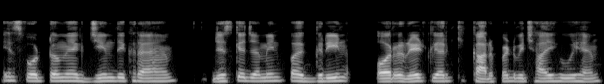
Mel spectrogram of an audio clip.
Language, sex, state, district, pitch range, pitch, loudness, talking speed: Hindi, male, Jharkhand, Palamu, 145-160 Hz, 150 Hz, -19 LUFS, 200 wpm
